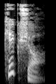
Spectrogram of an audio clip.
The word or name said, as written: kickshaw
